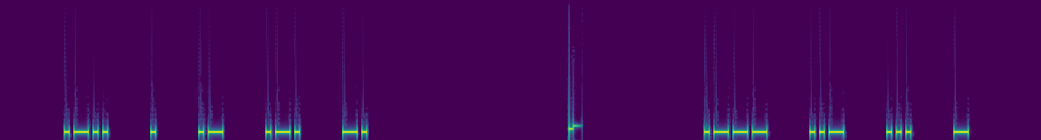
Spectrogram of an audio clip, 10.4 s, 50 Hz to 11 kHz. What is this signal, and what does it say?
Morse code, heard as a keyed tone, about 25 wpm, spaced as for 14 wpm, 700 Hz. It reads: LEARN JUST
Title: 3x Character Spacing - Top 300 Words - 25wpm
